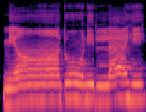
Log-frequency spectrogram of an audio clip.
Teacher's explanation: اللہ کے نام کو اب جو ہے موٹا نہیں پڑھنا ہے، ٹھیک ہے، باریک پڑھنا ہے، کیونکہ ادھر زیر آیا ہے، نون پر زیر آیا ہے. جب بھی زیر آئے گا کسی حرف پر، اللہ کے نام سے پہلے کسی حرف پر زیر آئے گا تو اللہ کے نام جو ہے موٹا نہیں پڑھنا ہے، باریک پڑھنا ہے، نرم پڑھنا ہے.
